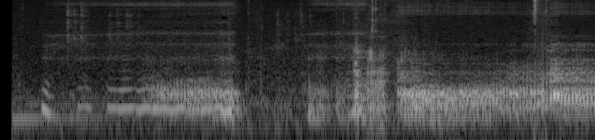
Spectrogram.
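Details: A silver miniature schnauzer gives low, rough, rumbling growls in long stretches with brief pauses, playing as his owner pokes at him; he likes to paw at the owner in response.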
